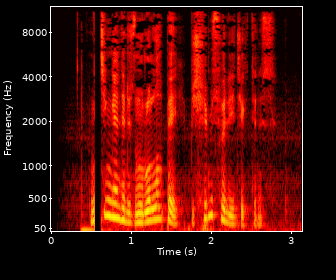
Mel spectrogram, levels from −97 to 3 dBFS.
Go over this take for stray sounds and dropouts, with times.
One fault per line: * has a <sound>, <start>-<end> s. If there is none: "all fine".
* has a dropout, 0.5-0.6 s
